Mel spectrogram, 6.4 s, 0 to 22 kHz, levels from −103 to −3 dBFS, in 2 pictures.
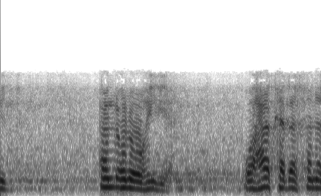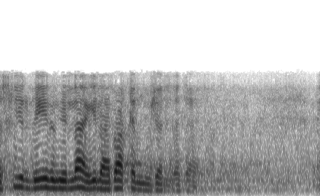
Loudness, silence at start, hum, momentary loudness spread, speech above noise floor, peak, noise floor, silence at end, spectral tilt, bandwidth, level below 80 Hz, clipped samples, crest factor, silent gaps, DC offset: -18 LUFS; 0 s; none; 22 LU; 27 dB; -2 dBFS; -44 dBFS; 0 s; -6.5 dB/octave; 4.9 kHz; -54 dBFS; under 0.1%; 18 dB; none; under 0.1%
